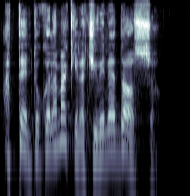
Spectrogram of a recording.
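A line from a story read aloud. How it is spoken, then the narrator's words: Feigned frightened exclamation. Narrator (Italian): Marcello finse di spaventarsi e esclamò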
